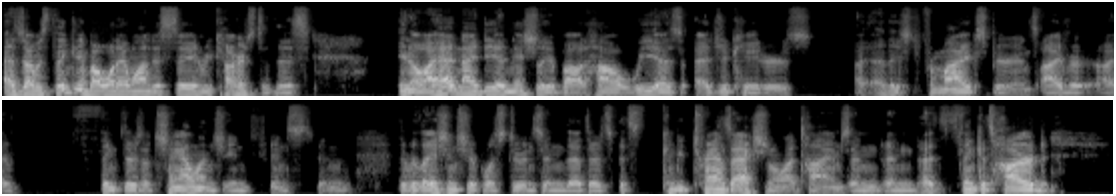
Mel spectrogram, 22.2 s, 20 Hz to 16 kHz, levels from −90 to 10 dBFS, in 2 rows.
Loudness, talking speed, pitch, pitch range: -24 LUFS, 160 wpm, 105 Hz, 95-115 Hz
